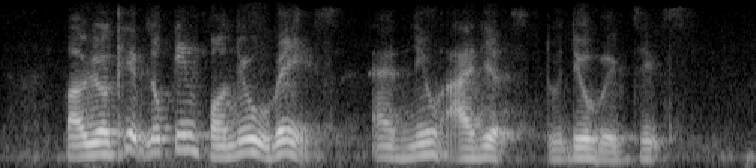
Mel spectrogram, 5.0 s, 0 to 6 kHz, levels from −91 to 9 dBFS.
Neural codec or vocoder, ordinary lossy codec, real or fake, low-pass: codec, 16 kHz, 4 kbps, X-Codec, HuBERT features, trained on LibriSpeech; Opus, 16 kbps; fake; 5.4 kHz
